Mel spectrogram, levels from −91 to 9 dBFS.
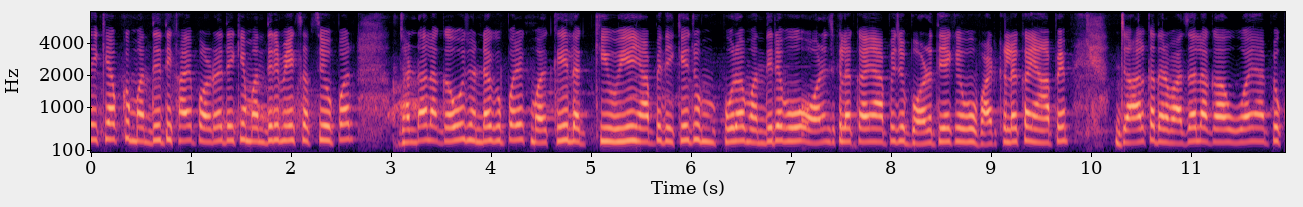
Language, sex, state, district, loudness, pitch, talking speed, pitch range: Hindi, female, Bihar, Sitamarhi, -13 LUFS, 285 Hz, 285 wpm, 275-305 Hz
